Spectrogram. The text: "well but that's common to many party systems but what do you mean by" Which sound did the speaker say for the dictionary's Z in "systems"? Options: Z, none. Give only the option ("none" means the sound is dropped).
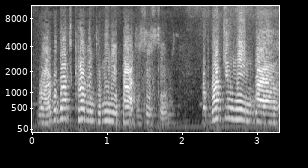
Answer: Z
